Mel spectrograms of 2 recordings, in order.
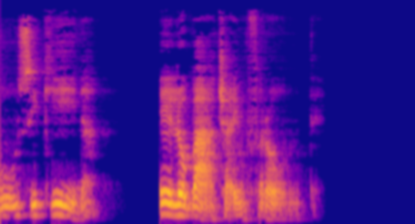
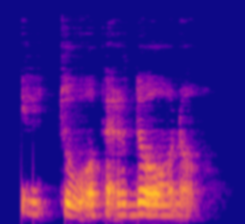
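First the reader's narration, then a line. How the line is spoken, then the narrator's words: Man groaning, distraught. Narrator (Italian): L'uomo, col volto mutato, geme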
